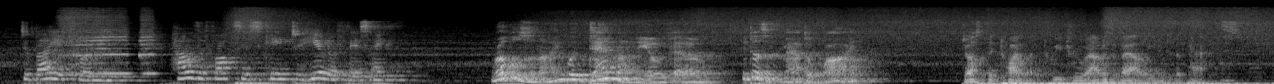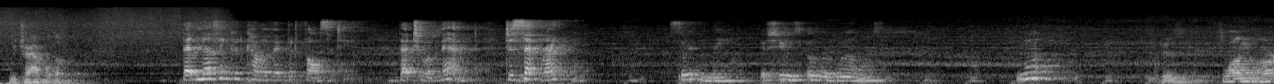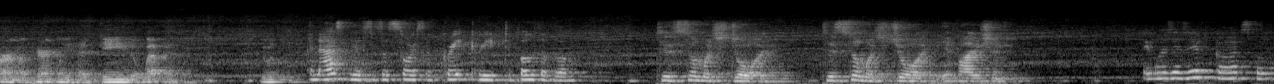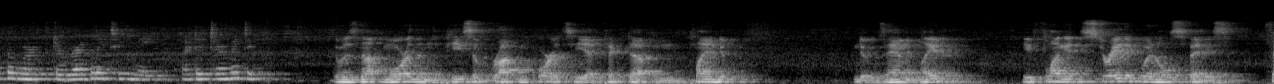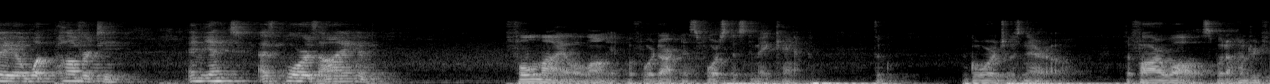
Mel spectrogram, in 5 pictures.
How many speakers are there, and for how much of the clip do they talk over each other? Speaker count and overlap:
9, no overlap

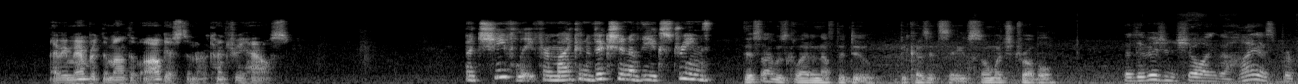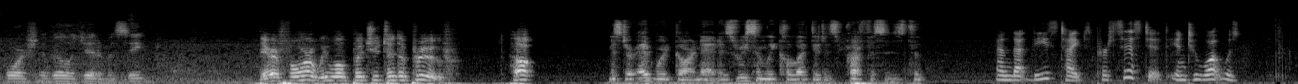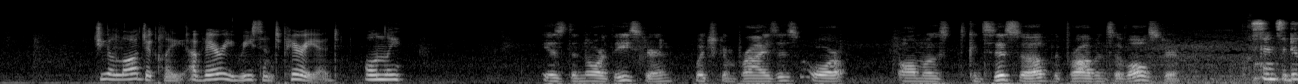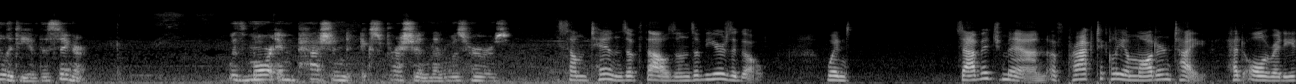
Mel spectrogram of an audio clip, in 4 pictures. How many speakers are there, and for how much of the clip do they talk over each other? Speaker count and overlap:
7, no overlap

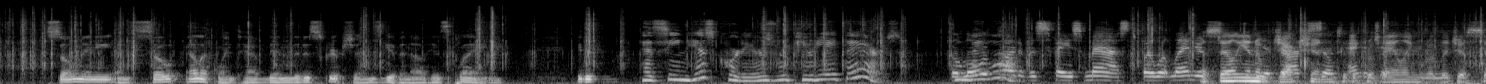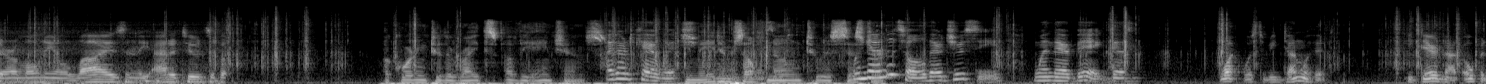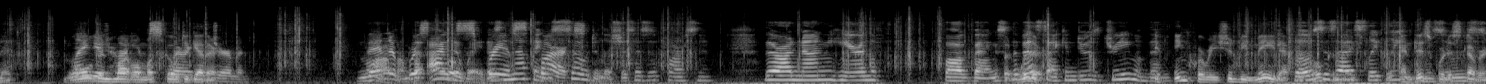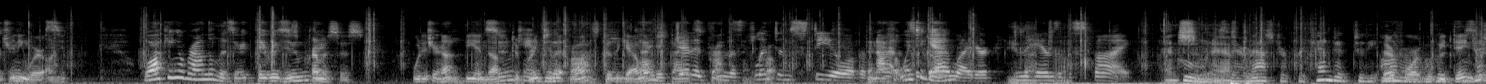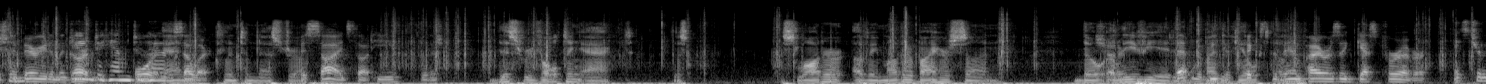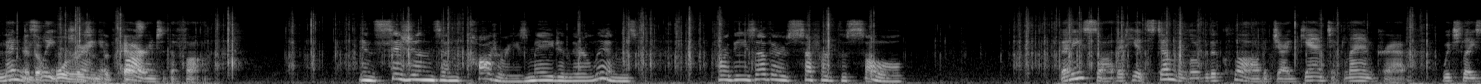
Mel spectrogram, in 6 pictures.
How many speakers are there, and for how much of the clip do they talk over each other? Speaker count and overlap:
7, about 36%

